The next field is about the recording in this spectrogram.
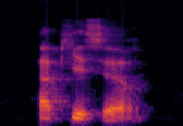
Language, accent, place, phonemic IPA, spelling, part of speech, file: French, France, Lyon, /a.pje.sœʁ/, apiéceur, noun, LL-Q150 (fra)-apiéceur.wav
- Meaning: a tailor who worked from home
